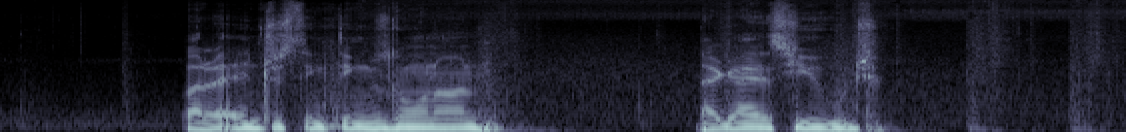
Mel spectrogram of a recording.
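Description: A young man talks loudly into a close microphone.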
